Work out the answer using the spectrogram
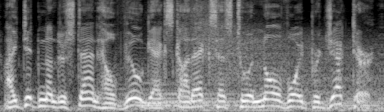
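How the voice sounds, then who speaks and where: A man's voice: fairly high pitch, normal speed, music in the background, natural voice. An actor playing a seasoned older grandfather and monster fighter in a video game cartoon, earnest and authoritative. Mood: grave explaining.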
